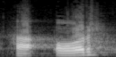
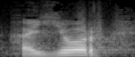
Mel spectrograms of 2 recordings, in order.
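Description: First: The o vowel follows with no y sound. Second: A y sound comes before the o vowel. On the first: The speaker calls it right. "просто начинайте говорить гласное" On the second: The speaker calls it wrong. "Почему вы все хотите йод добавить к букве алеф? ... не надо так"

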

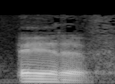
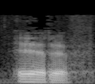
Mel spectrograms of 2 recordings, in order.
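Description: The two takes are said the same way.

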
